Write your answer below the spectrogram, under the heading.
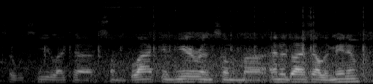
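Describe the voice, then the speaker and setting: Very fast speech with a slight French Canadian accent against noticeable background noise. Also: man. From Quebec. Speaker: solar heating company representative. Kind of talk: product presentation.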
